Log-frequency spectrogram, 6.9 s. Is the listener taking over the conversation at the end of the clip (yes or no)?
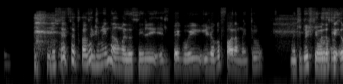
no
